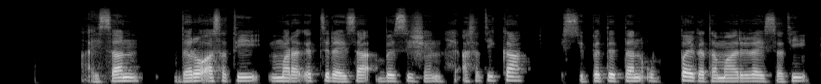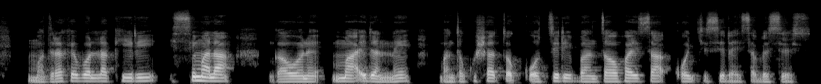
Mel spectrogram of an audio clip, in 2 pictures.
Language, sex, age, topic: Gamo, male, 18-24, government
